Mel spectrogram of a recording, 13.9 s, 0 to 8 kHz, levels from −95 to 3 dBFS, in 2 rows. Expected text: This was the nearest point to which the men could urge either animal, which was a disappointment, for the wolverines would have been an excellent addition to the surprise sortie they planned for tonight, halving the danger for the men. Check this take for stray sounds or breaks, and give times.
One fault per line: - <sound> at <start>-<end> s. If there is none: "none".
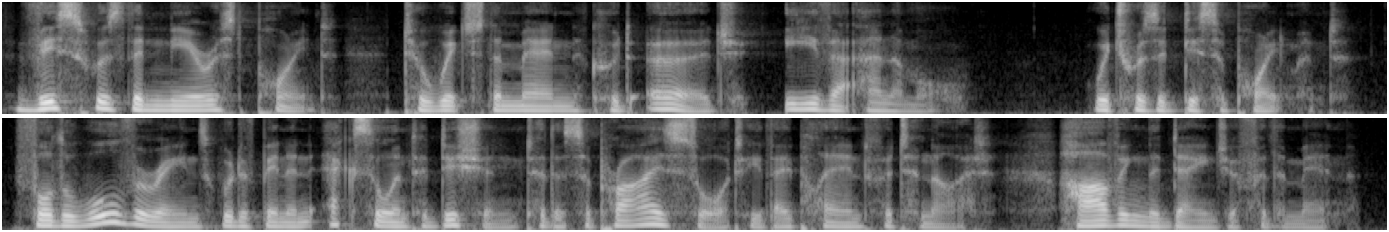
none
